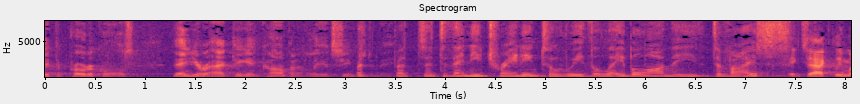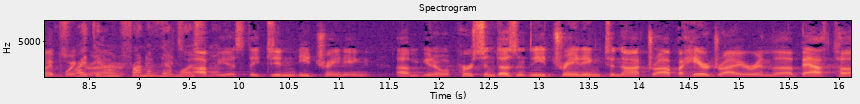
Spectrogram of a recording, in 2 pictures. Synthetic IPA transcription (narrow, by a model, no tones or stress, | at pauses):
ɪt̪̚ðəpʰɹ̥oʊɾɨkʰɔ̰lˠz | ðɨ̃njə˞ʔæk̚tɪ̃ŋɨ̃nkʰɑ̃mpəɾə̰̃nʔliɨtsĩmbʌtʰib̥ʌt̚d̥ɨðeɪnid̚tʰɹ̥ẽɪ̃nɪ̃ŋtʰəɹid̪̚ðəleɪbl̩ˠə̃nðɨdɨvaɪsɨɡzæk̚tʰˡlimaɪpɔ̃ɪ̃ɹaɪðə˞ɨ̃nfɹʌ̃ɾ̃tʌvðɨ̃mwʌzɑbviɨsðeɪdɪdⁿn̩nid̚tʰɹ̥ẽɪ̃nɪ̃ŋ | jɨñoʊəpʰɜ˞sɨ̃ndʌzɨ̃nnid̚tʰɹ̥ẽɪ̃nɪ̃ŋtʰɨnət̚d̥ɹɑpɨɦɛɹdɹaɪə˞ɨ̃nðəbæθtʰʌ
